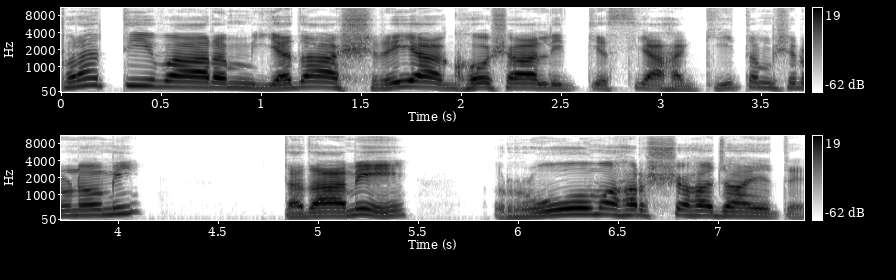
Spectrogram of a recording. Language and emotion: Sanskrit, happy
